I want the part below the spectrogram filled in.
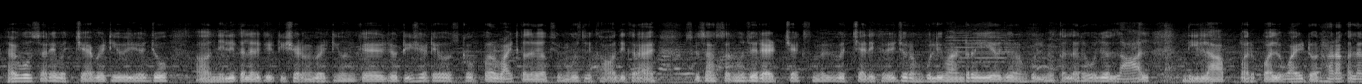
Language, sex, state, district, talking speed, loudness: Hindi, male, Bihar, Bhagalpur, 295 wpm, -23 LUFS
